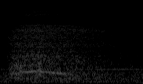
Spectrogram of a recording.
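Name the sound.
breathing in through the nose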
